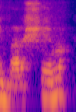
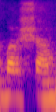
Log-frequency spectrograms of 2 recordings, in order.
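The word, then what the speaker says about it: Barshim: oni mi všichni říkají Baršim, ale ta arabská výslovnost mého jména je někde mezi Baršám a Baršim, takže já jsem říkal, tak jak si přejete, abych vám říkal, říkal když mě budete říkat Baršám, budu opravdu velmi rád, protože je to eh, skutečně eh, tak, jak mé jméno zní.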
